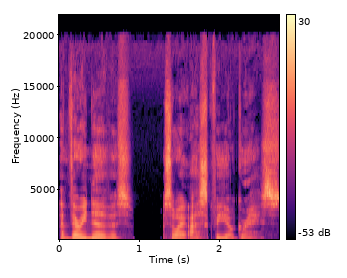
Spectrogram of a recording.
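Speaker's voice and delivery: very quiet, hushed, really soft voice. Retelling a director's words to a cinema audience: imitating someone speaking quietly. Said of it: "really quietly".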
